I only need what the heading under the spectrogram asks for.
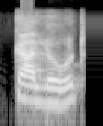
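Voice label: "carload", Indian English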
